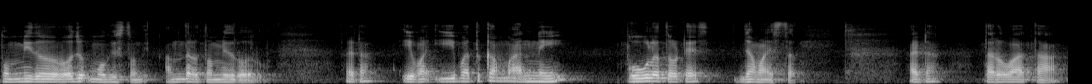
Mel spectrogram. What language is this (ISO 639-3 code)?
tel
